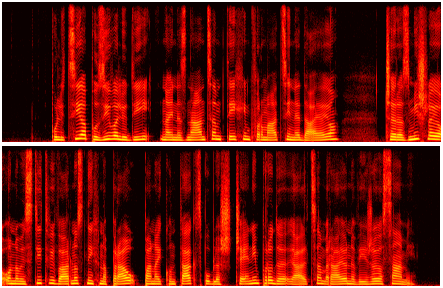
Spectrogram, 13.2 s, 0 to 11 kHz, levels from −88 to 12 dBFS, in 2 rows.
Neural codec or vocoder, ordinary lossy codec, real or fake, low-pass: none; none; real; none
